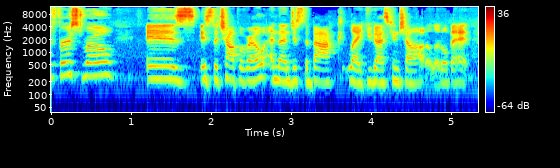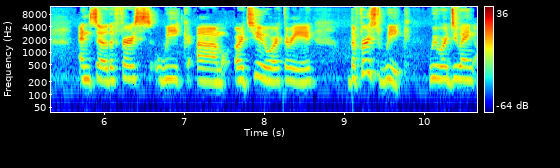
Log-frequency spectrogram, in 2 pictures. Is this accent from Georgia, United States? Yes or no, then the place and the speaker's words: yes; Georgia, United States; I'd be like, I'm from Georgia.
